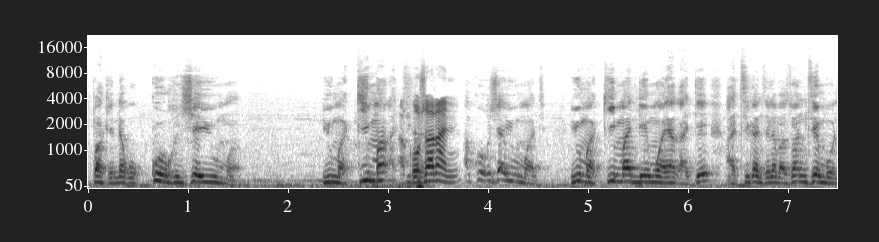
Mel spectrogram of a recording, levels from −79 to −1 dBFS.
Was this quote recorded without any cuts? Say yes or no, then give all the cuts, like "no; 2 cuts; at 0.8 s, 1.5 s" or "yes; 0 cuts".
yes; 0 cuts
